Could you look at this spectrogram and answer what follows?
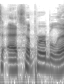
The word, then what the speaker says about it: hyperbole: The word here for more excellent way is hyperbole, H-Y-P-E-R-B-O-L-E. It's a hard word to pronounce, but I got it down, hyperbole. And it means to exaggerate beyond belief, to say something that nobody believes is so extreme.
